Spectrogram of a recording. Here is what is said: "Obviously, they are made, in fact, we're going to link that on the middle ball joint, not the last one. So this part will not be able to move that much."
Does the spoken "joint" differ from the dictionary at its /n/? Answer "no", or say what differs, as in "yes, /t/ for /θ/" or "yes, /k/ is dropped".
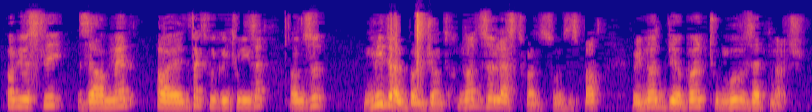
yes, /n/ is dropped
